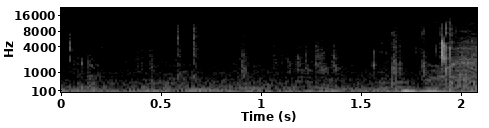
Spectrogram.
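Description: Faint, irregular clicking of computer keys.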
